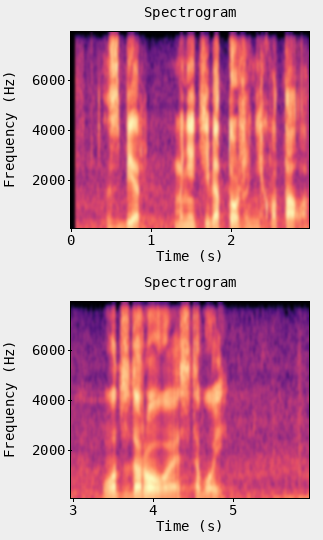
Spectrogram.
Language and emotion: Russian, neutral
